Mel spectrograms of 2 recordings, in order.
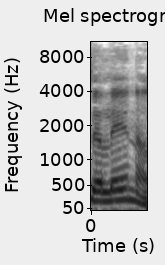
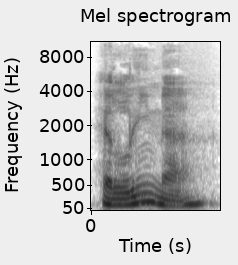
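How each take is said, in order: First: The name begins directly with the vowel. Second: The name begins with an audible breathy h. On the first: This is how it is said in Portuguese. "mas vamos continuar Helena aqui" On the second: This is how it is said in English. "em inglês seria Helena ... o H é sempre com som de R"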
